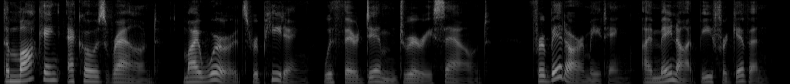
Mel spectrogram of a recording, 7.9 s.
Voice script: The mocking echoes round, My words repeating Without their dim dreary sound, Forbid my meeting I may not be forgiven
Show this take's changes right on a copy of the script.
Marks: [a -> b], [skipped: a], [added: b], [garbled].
The mocking echoes round, My words repeating [Without -> With] their dim dreary sound, Forbid [my -> our] meeting I may not be forgiven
